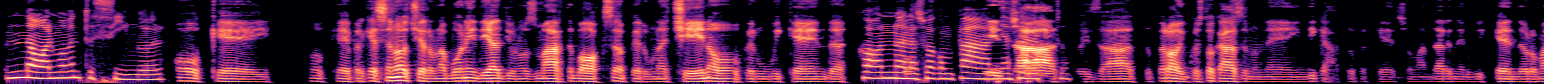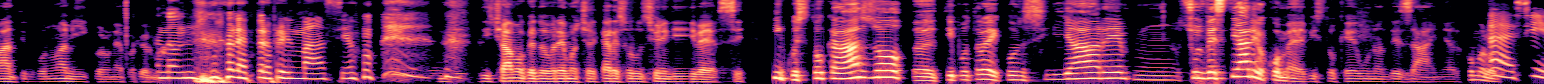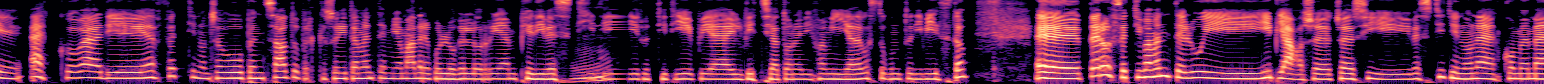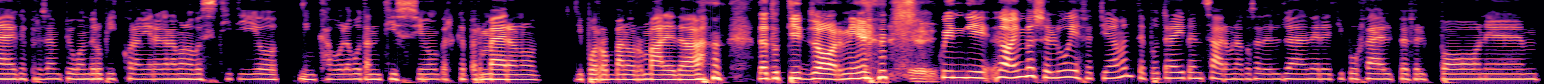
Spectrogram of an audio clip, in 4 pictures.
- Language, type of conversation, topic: Italian, advice, Come posso trovare regali davvero significativi per amici e familiari quando sono a corto di idee?
- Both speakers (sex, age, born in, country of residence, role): female, 30-34, Italy, Germany, user; male, 50-54, Italy, Italy, advisor
- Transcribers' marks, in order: other background noise; tsk; chuckle; laughing while speaking: "non è proprio il massimo"; "Quindi" said as "undi"; chuckle; "cioè" said as "ceh"; tapping; chuckle; "Okay" said as "kay"; laughing while speaking: "giorni"; chuckle; tsk; inhale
